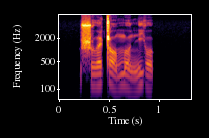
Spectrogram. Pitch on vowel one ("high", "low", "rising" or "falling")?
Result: rising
